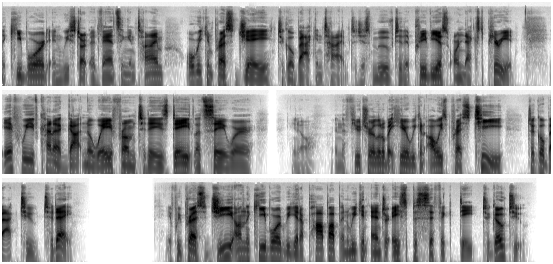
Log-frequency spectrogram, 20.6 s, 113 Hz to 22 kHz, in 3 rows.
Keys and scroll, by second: 3.2 j, 13.1 t, 16.6 g.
